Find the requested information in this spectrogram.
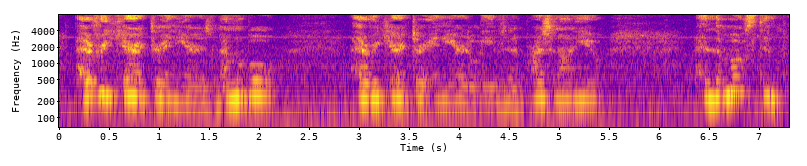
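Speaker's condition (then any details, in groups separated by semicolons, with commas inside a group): Cerebral palsy; wheelchair bound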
